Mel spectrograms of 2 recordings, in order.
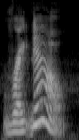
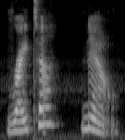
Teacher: The plosive consonant T is right before the consonant N. It can be unreleased. · Shown in: first take · Right now. Not righta now.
